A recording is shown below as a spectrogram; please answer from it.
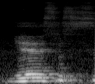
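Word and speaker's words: Ἰησοῦς: 그래서 예수스 이렇게 이제 발음이 되고요.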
